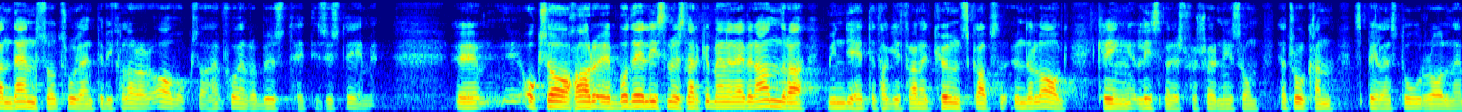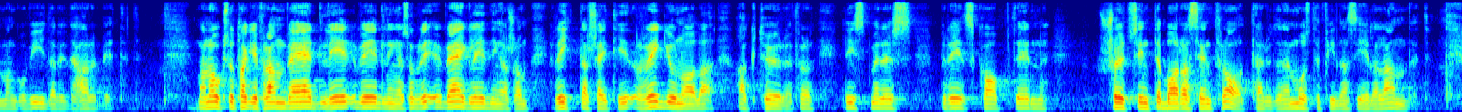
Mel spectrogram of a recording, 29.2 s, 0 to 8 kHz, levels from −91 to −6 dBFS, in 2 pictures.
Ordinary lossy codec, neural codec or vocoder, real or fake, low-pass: Opus, 64 kbps; none; real; 7.2 kHz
